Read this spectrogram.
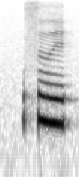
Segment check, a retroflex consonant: absent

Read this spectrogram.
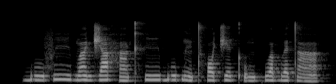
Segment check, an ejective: present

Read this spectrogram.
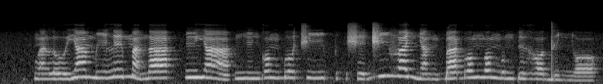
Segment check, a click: absent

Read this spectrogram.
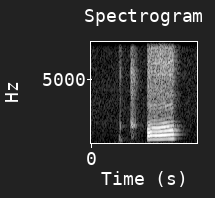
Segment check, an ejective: present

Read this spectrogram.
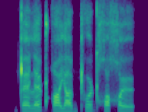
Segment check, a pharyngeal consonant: absent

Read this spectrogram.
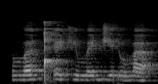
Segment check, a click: present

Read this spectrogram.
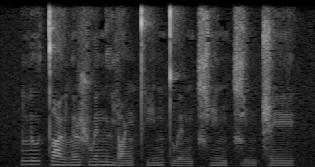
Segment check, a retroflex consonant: present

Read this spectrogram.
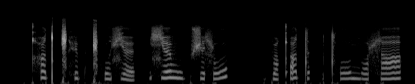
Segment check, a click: present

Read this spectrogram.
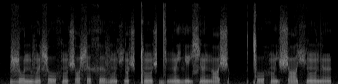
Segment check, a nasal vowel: present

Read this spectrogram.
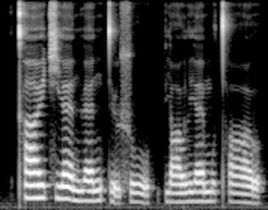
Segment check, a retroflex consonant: present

